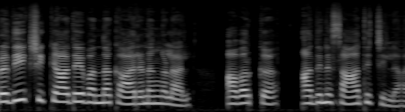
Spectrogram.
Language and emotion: Malayalam, neutral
